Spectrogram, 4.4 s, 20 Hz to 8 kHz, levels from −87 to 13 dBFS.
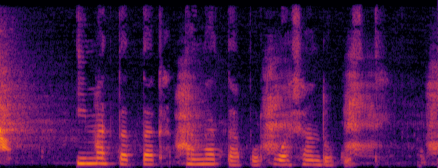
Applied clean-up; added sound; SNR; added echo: none; Bird; 2 dB; none.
